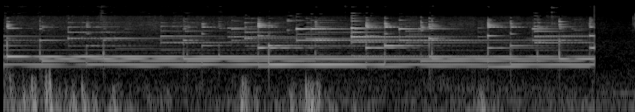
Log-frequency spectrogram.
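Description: Wind chimes ringing, struck irregularly so that several pitches overlap and sustain, cutting off suddenly just before the end.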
